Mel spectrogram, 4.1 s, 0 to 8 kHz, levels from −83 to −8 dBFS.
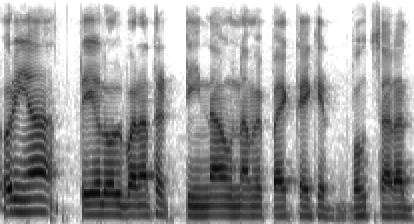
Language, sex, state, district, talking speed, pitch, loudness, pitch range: Bhojpuri, male, Uttar Pradesh, Deoria, 190 wpm, 125 Hz, -16 LUFS, 120-140 Hz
